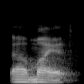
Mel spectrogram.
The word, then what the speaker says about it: Myatt: Is I pronounced this both right? Myatt.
